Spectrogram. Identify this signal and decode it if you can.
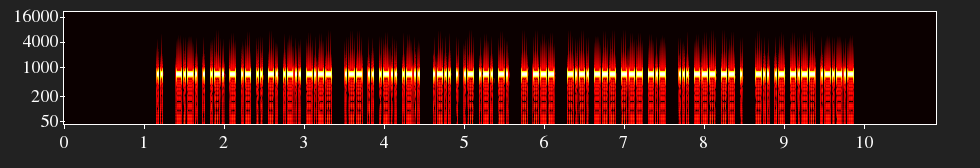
Morse code, heard as a keyed tone, about 50 wpm, 700 Hz. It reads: I CERTAINLY WILL LEARN TO COOK SOME DAY.
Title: Sentences from Top 1000 Words - Review Part 4 - 50wpm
